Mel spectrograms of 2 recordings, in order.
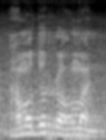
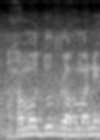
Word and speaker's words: হামদুর রহমান: শরীফ শিক্ষা কমিশনের বিরুদ্ধে 1964 সালে হামদুর রহমান শিক্ষা কমিশন গঠন করে। বানানটা কিন্তু হামদুর রহমানই হবে, হামিদুর রহমান হবে না, এটা হবে হামদুর রহমান।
